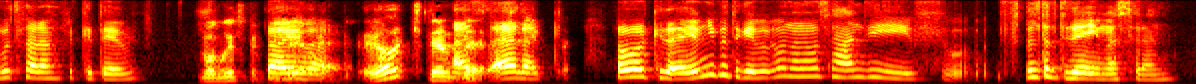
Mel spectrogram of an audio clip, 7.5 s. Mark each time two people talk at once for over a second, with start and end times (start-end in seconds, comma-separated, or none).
none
